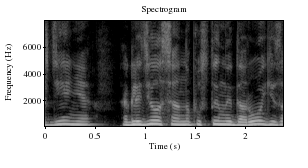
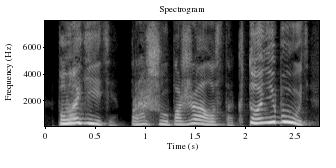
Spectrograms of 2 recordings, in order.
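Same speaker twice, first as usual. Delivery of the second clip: loud, higher pleading yells; desperate yelling; 5 semitones higher, 11 dB louder than usual. Acted. Narrator yells for help over the injured vagrant, loud. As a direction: scream for help like being cut. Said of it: "орал я так".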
